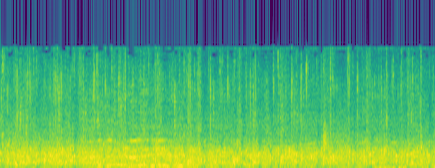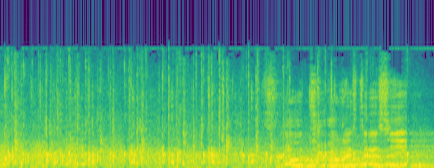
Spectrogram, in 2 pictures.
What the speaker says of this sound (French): Je vais t'applaudir.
